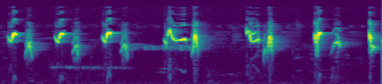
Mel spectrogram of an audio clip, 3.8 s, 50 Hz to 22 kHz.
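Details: Long-tailed shrike in lively masteran song full of mimicked phrases, a 2023 training recording for teaching caged birds and luring. Short sharp high chirps with falling slurs, given in pairs about every half second, with a brief thin whistle midway.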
